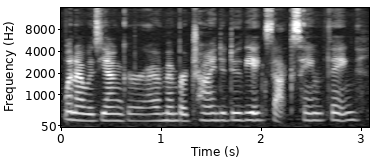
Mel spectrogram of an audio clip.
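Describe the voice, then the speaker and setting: A woman's voice: mid-range voice, monotone, a little fast, slight background noise, natural voice. Actress playing a reflective young woman narrator. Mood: wistful, reflective. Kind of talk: scripted game narration.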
